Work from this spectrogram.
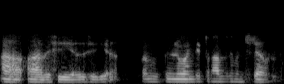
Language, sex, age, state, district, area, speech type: Malayalam, male, 18-30, Kerala, Idukki, rural, conversation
